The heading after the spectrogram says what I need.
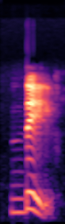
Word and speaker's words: des: Spelling is DES and the pronunciation is they.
